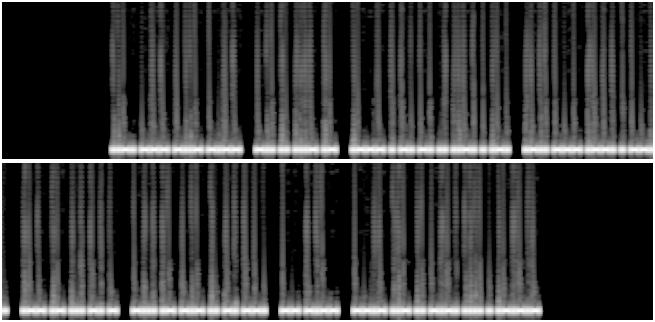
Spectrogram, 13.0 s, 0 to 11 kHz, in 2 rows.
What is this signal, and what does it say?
Morse code, heard as a keyed tone, about 50 wpm, 700 Hz. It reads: FOXY DIVA JENNIFER LOPEZ WASNT BAKING MY QUICHE.
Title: Pangram Challenge v2 - 50wpm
